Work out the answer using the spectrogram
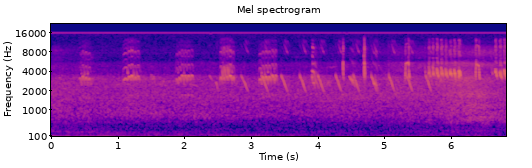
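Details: Mockingbird singing a long run of repeated short downslurred chirps, roughly one every third of a second, mixed with buzzy higher notes, ending in a rapid series of sharp ticking notes; soft low rumble behind.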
